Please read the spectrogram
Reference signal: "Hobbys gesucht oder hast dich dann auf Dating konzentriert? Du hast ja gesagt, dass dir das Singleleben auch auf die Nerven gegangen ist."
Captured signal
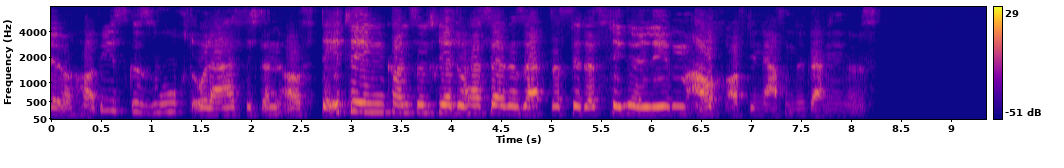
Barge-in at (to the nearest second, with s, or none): none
